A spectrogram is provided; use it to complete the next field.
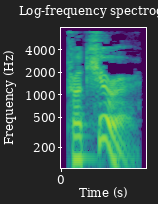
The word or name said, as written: procurer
